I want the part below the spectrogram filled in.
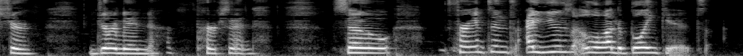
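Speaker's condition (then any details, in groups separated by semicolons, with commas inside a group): Cerebral palsy, spastic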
